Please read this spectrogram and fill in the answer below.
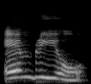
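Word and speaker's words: embryo: एम्ब्रियो कहते हैं, it's pronounced as एम्ब्रियो।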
